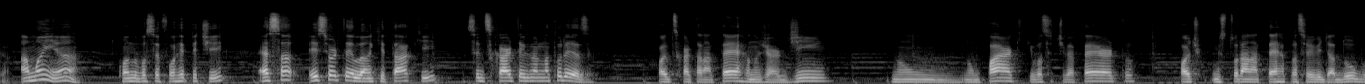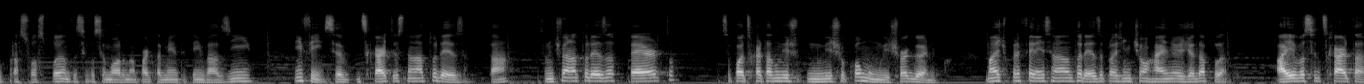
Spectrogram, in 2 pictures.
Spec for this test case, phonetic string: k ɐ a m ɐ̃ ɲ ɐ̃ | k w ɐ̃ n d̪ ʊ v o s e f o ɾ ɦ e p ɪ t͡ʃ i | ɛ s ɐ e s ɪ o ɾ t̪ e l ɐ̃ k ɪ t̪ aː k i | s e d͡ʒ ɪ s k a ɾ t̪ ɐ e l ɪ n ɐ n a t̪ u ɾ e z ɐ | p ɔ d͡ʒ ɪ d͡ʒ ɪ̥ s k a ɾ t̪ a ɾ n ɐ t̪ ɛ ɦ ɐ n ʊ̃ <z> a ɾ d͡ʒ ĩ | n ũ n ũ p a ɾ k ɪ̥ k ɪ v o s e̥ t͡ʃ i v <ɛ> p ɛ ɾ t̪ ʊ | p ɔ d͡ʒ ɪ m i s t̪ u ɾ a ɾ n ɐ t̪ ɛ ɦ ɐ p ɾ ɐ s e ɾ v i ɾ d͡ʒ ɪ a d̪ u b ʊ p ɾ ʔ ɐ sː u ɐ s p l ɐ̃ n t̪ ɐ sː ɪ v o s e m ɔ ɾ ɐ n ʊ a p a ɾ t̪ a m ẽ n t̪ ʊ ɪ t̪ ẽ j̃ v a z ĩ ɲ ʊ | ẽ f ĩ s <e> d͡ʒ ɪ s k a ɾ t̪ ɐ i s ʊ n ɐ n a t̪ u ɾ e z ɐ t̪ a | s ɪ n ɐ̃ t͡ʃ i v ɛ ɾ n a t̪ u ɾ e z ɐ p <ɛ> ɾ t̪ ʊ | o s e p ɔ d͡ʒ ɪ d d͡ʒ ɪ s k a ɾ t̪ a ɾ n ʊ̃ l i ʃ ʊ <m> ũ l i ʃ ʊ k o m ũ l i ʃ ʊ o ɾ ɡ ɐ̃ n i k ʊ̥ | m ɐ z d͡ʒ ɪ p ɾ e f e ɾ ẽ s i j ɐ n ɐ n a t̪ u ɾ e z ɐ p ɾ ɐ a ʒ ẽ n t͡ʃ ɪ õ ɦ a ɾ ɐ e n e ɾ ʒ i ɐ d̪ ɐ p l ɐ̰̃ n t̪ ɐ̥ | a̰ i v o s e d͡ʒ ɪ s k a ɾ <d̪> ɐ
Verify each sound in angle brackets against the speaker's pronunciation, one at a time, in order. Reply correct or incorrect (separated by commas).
incorrect, correct, correct, correct, incorrect, incorrect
